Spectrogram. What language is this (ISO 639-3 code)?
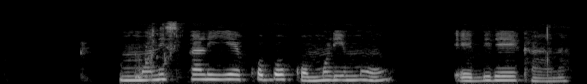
lug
